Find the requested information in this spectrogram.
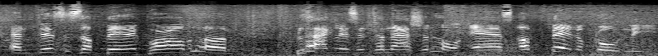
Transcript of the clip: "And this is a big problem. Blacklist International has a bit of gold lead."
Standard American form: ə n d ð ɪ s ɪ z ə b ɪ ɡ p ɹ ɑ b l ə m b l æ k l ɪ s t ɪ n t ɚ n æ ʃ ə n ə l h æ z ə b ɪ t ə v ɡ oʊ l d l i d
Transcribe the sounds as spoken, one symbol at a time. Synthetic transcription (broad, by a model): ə n ð ɪ s ɪ z ə b ɪ ɡ p ɹ ɑ b l ə m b l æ k l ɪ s ɪ n t ɚ n æ ʃ ə n ə l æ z ə b ɪ t ə v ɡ oʊ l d l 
